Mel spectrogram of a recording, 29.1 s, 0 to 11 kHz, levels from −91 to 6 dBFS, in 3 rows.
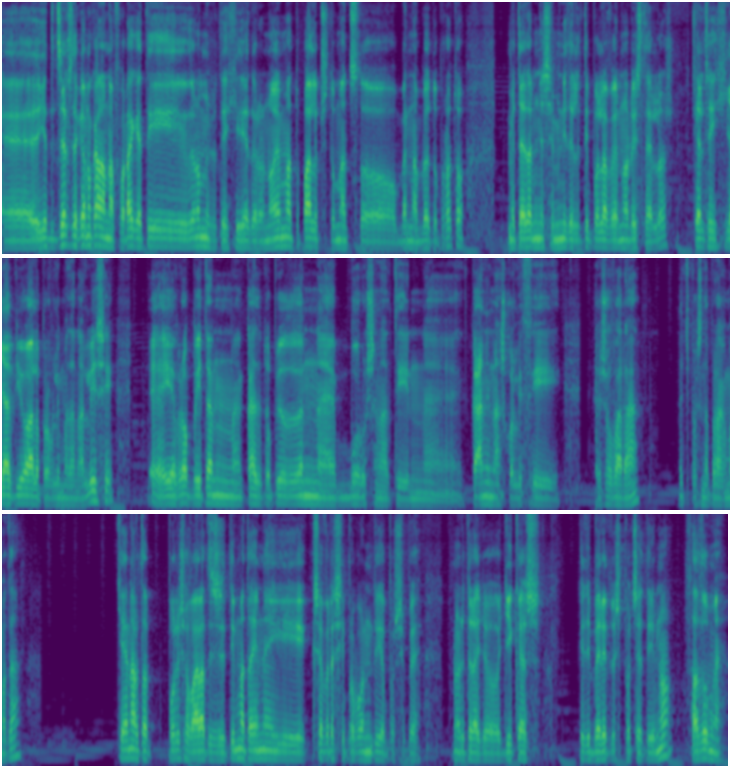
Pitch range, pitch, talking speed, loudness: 90-105 Hz, 100 Hz, 175 wpm, -23 LUFS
